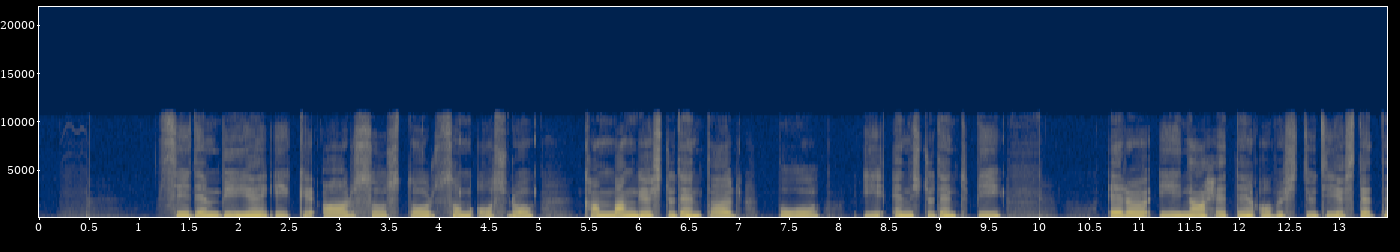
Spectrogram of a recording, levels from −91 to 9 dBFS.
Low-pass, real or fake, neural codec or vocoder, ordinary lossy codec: 10.8 kHz; real; none; none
